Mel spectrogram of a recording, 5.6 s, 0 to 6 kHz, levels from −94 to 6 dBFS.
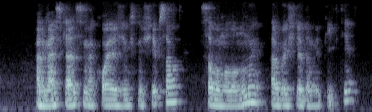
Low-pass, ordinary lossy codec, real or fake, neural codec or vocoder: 5.4 kHz; Opus, 32 kbps; real; none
